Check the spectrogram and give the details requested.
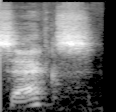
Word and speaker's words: CeX: CeX it's literally called It's pronounced sex but it's with a C every time I went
